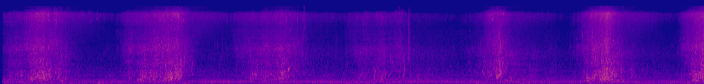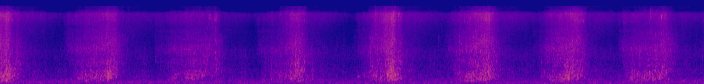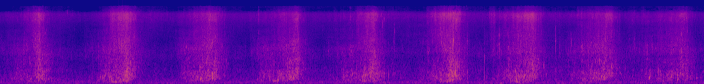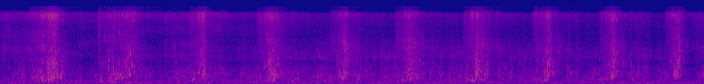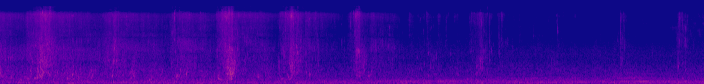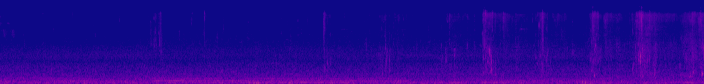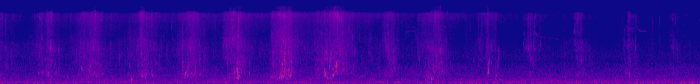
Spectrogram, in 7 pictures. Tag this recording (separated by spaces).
beach breaking-waves coast coastal crashing field-recording ocean relaxing river sea seaside shore sound-of-water splash splashing surf water water-crash Water-sound wave waves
